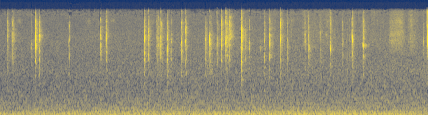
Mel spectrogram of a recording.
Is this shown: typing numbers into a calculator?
yes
